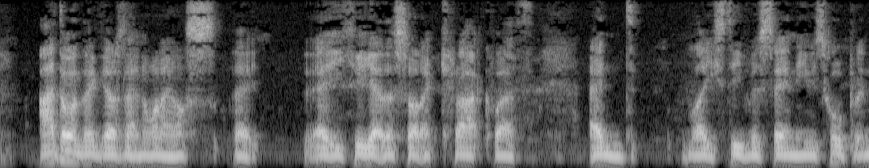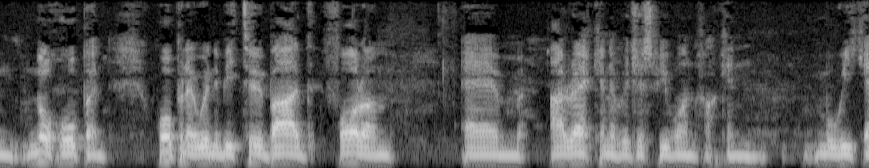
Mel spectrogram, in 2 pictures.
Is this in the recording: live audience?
no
